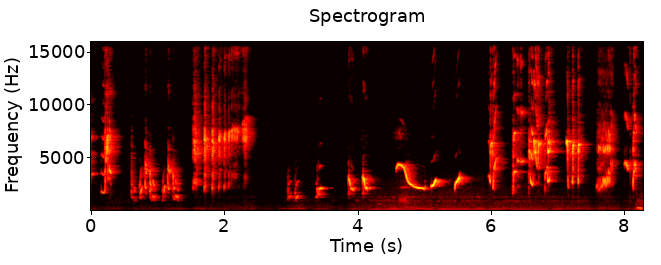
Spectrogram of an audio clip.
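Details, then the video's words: Orange-headed thrush song, used as a lure to get a silent bird singing: quick varied chirps and high whistles, one slurred descending whistle near the middle, a faint low hum beneath. "anis kembang gaya kekinia pancingan burung bisu"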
